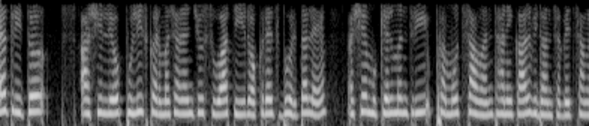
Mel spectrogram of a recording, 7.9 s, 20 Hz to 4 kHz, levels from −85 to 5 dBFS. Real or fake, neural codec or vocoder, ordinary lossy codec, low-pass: fake; codec, 16 kHz in and 24 kHz out, 1 kbps, XY-Tokenizer; none; 3.6 kHz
